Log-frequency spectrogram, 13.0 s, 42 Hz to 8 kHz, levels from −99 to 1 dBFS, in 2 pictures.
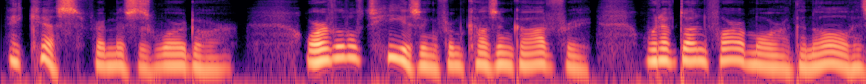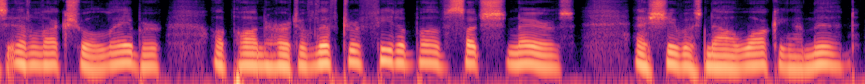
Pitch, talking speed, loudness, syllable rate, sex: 140 Hz, 170 wpm, -20 LUFS, 4.7 syllables/s, male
